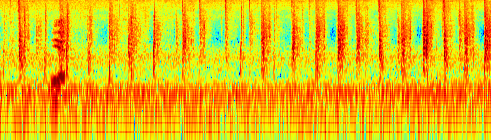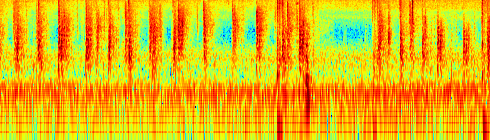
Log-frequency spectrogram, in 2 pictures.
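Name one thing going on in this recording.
Footsteps patter quickly on grass and dirt in a video game.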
